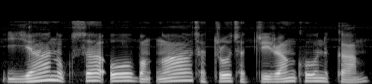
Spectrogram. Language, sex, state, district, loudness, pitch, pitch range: Garo, male, Meghalaya, South Garo Hills, -17 LUFS, 150 Hz, 125-170 Hz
